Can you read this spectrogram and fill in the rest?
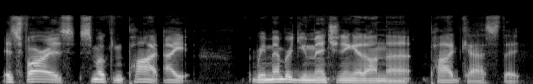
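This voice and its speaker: A man joins a comedy podcast as a guest and speaks in a lowish, deadpan voice. He jokes with flat delivery and halting restarts. The sound is close and dry. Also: clear, resonant tone, dry recording. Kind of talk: casual comedic chat.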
